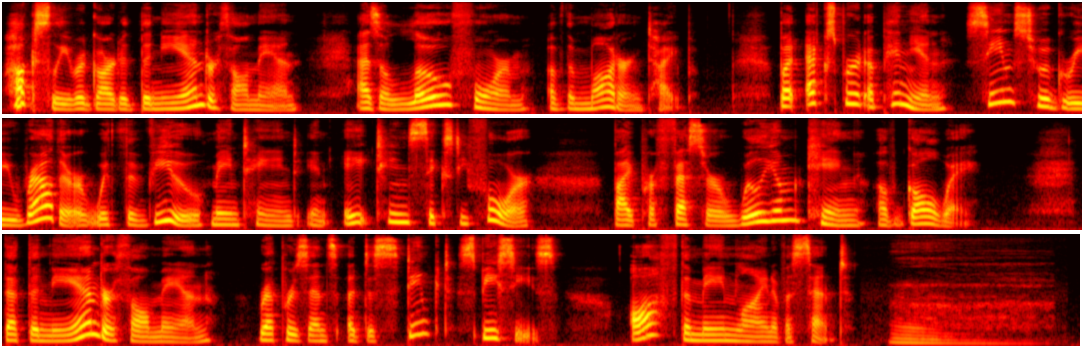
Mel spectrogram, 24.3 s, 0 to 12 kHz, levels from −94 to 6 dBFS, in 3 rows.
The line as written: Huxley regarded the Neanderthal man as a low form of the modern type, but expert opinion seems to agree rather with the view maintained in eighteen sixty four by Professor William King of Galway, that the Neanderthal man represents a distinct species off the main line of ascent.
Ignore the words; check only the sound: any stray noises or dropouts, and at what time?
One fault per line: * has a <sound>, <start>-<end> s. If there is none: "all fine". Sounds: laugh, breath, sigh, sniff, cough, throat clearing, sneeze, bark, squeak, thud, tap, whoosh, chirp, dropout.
* has a sigh, 22.8-24.1 s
